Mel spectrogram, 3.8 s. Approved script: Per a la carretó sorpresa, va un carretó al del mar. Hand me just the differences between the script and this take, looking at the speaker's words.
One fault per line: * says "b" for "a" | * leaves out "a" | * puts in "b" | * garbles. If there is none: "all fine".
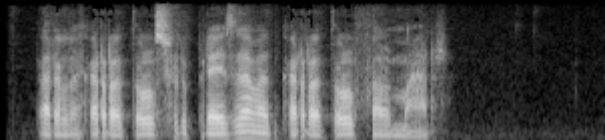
all fine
